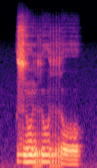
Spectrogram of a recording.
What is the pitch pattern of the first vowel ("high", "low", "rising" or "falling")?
high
